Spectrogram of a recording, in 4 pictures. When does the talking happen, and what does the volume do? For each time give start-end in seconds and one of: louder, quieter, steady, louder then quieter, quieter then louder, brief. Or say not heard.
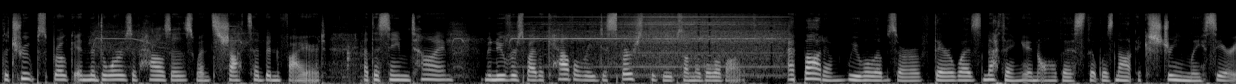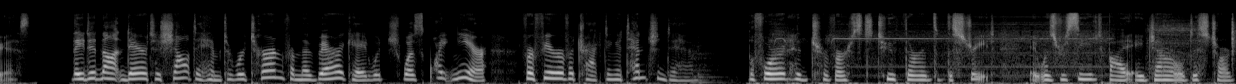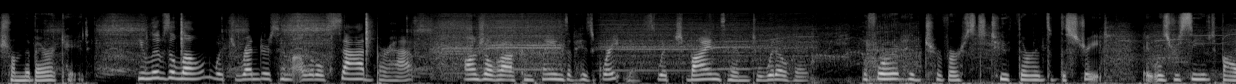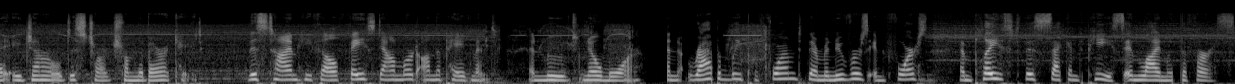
0.0-49.3 steady.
